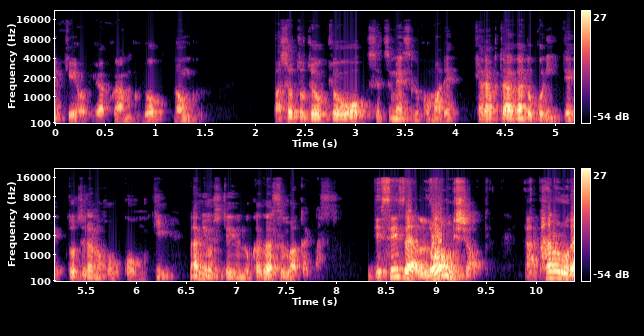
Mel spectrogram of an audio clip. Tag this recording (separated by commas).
Speech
